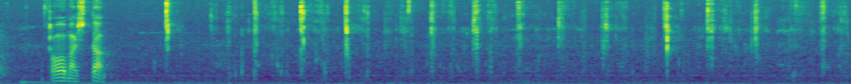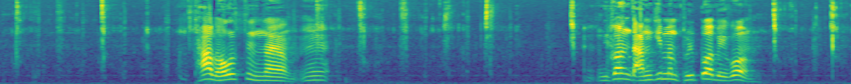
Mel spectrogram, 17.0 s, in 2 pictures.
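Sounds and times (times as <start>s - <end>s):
wet chewing mouth clicks: 1.6s - 10.5s, 11.5s - 14.5s, 16.2s - 17.0s.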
